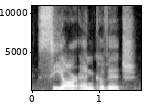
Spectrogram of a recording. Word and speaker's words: Crnkovich: It just makes me mad because then how do you explain CRN Kovich? That makes zero sense. What? Cernkovich? His last name is spelled CRN, not CERN.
